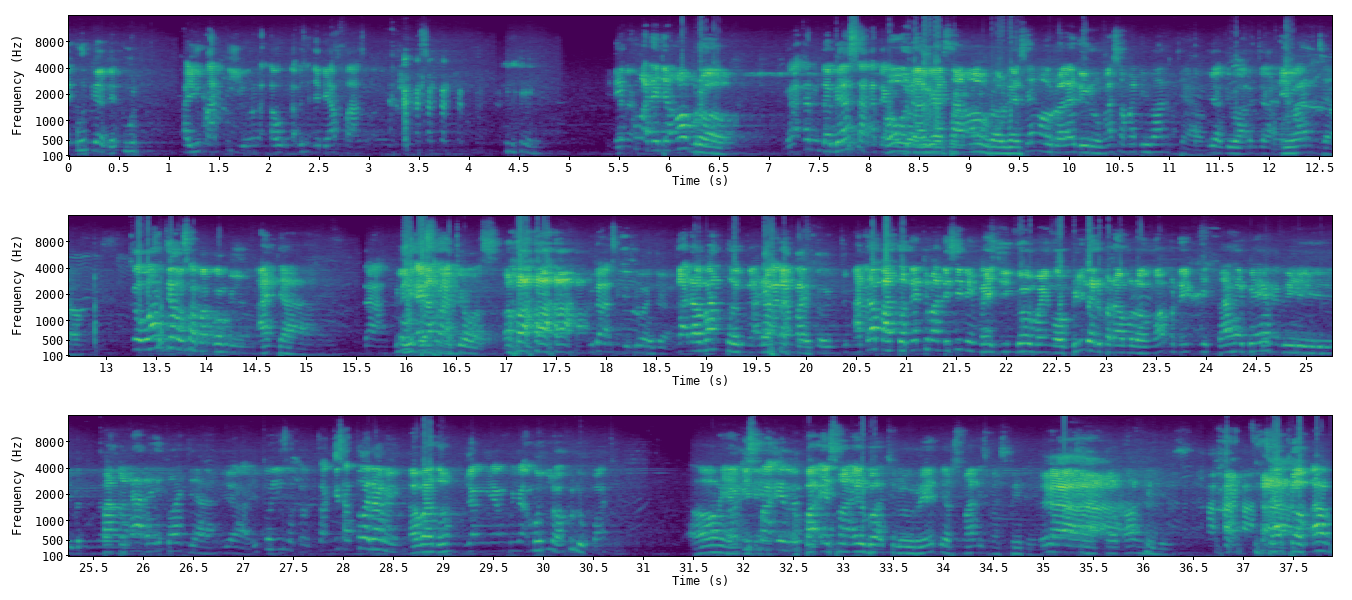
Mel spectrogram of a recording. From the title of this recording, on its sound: Live at Creator Corner by HIPMI Denpasar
